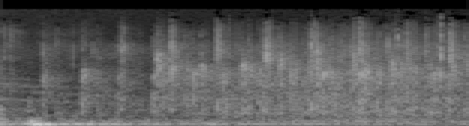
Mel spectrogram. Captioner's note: clapping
